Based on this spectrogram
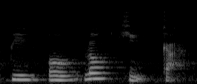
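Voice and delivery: slowly separated syllables, bi-o-ló-gi-ca. Shown as a demonstration. Teacher splitting biológica for students, syllable by syllable. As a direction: sound out "biológica" one syllable at a time.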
